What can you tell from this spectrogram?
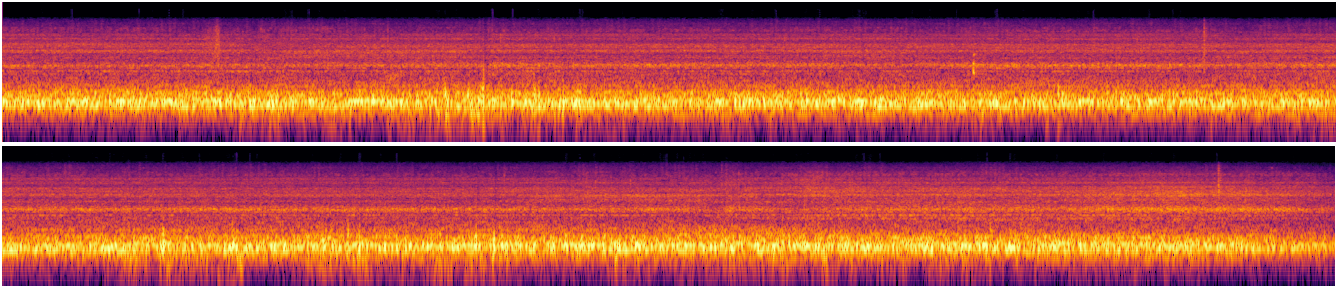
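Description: Propane burner on a metal-melting furnace running steadily with a constant, low rush of flame and air. The burner is set to run rich.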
